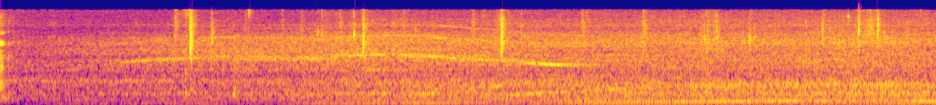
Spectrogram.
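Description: City bus engine drawing near and growing steadily louder, with a faint high whine rising and falling over the first few seconds and a couple of light clicks, heard from inside a car.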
